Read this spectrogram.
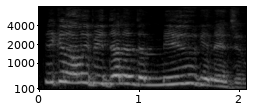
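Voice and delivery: high, mocking imitation of a rival bragging; mocking a liar. Streamer mimicking a rival's false boast, jeering. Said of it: "you don't see me lying, saying".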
